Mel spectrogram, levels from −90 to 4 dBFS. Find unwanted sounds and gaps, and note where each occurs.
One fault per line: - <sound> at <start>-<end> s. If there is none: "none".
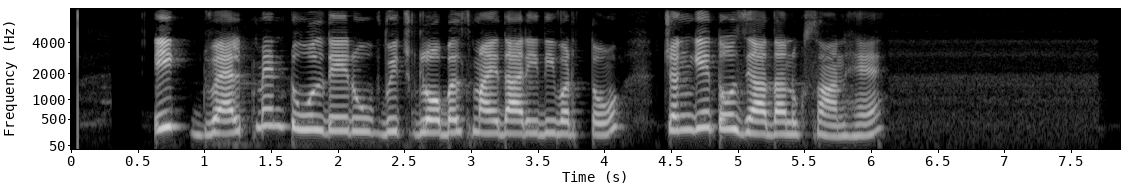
none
